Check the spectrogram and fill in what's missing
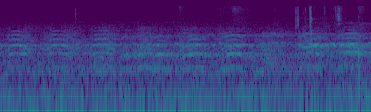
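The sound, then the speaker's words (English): A dense chorus of birds calling outdoors, many harsh overlapping calls sounding continuously, with no one speaking. “Oh my god, listen to these birds.”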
